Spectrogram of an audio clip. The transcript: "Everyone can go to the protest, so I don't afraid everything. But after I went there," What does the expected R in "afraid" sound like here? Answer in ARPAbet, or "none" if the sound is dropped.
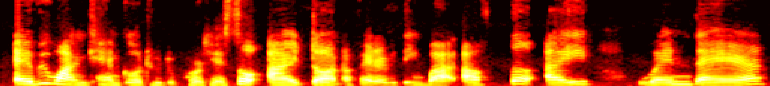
none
